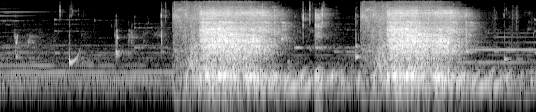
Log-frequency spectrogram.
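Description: Water runs at a water source in the Wytchwood video game, two gushing bursts of splashing flow about a second apart, fairly close and alone after a few faint drips.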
